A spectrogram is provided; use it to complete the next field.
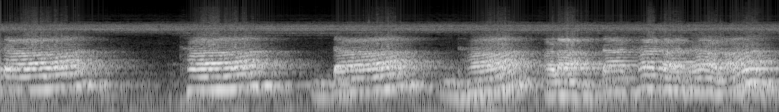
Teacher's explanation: और इनका उच्चारण स्थान क्या है? इनका उच्चारण स्थान है मूर्धा।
